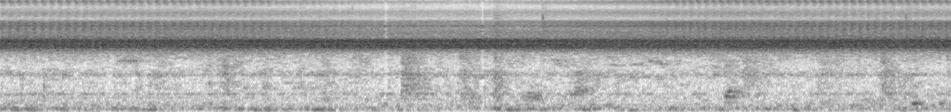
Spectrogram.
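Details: A cicada choir keeps up an intense high buzzing hiss without a break, while faint low sounds and a few soft clicks sit far beneath it.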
